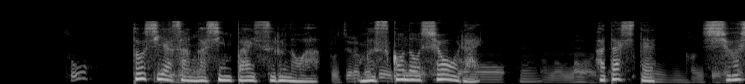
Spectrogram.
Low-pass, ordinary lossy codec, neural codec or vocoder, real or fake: none; none; none; real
